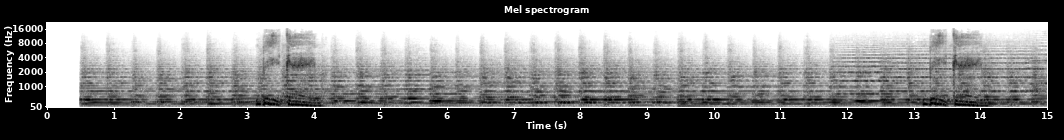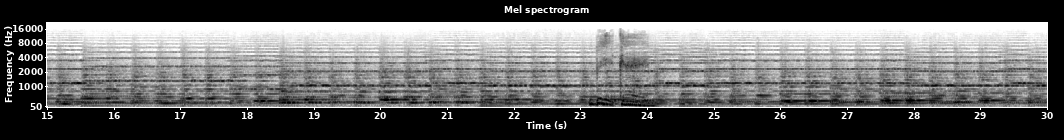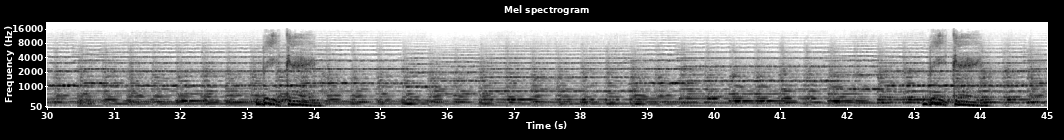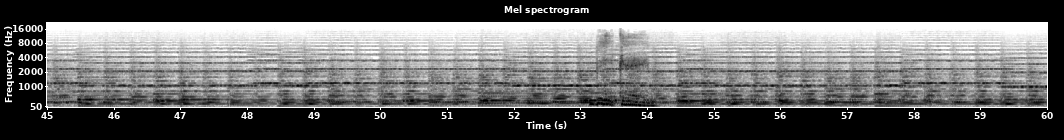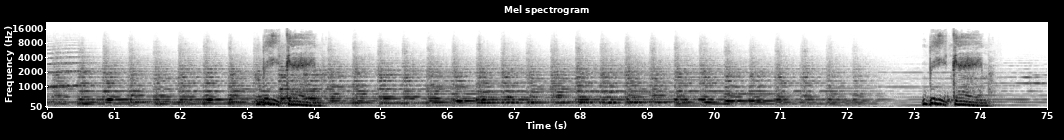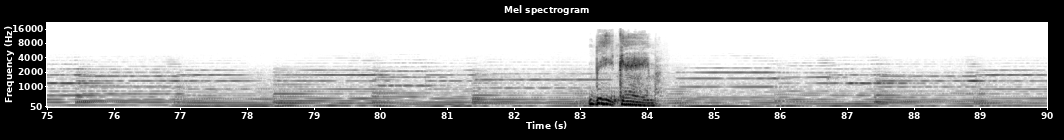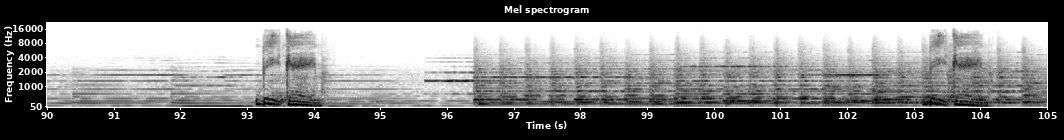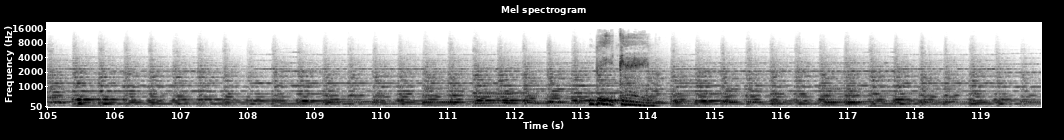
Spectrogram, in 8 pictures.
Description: Regal and romantic, a classy piece of classical music.
Ionian/Major
cello
violin
strings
